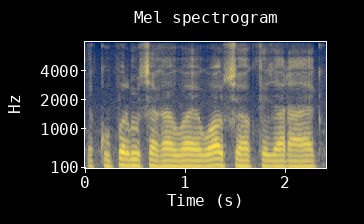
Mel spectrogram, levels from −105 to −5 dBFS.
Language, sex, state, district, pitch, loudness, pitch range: Hindi, male, Jharkhand, Garhwa, 130 Hz, -14 LUFS, 130-140 Hz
